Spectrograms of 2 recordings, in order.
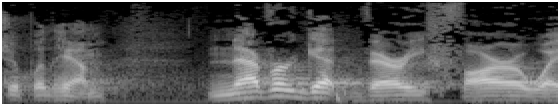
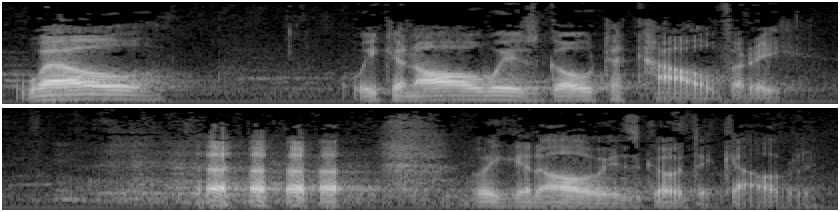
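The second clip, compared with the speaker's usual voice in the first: put-on soft Scottish accent; 3 semitones lower, 3 dB quieter than usual. Retelling a man's reply to a joking nurse, in Jimmy's soft Scottish brogue. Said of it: "in his soft Scottish brogue".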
